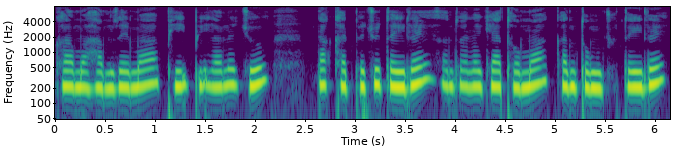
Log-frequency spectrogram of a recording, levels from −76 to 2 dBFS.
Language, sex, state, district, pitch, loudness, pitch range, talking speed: Wancho, female, Arunachal Pradesh, Longding, 215 Hz, -13 LUFS, 210-230 Hz, 215 wpm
